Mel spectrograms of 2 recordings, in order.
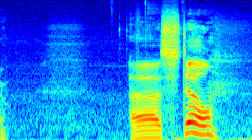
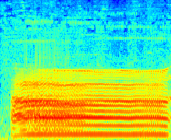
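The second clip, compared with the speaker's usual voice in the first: startled shout; 7 semitones higher, 11 dB louder than usual. Real, not acted. Startled shout mid-fight.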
